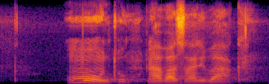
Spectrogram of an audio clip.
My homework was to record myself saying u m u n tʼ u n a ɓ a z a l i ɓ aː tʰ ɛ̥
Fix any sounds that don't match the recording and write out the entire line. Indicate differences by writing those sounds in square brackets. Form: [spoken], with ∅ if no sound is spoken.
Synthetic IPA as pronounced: u m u n tʼ u n a ɓ a z a l i ɓ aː [kʰ] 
